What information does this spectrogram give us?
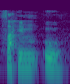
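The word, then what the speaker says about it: فهموا: So this is essentially, this alif here is silent, so this is why this is pronounced fahimu. You don't pronounce this alif at all.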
